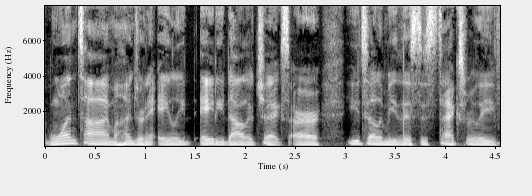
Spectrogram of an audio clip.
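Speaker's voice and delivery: normal talking voice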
